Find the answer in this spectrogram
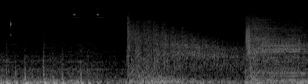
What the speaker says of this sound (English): They're still trying to shoot down the Cascatel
